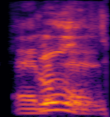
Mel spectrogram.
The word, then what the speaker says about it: Gould: I say that right. Is I saying it right? Gould? Gould, yep. You got it.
